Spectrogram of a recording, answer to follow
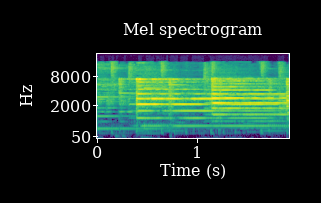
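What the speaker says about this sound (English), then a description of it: "the bell rings" A school bell in the visual novel Katawa Shoujo rings out loud and clear, a sustained metallic tone with bright overtones that strikes again partway through and keeps sounding on its own.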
